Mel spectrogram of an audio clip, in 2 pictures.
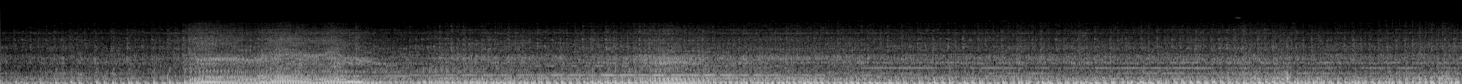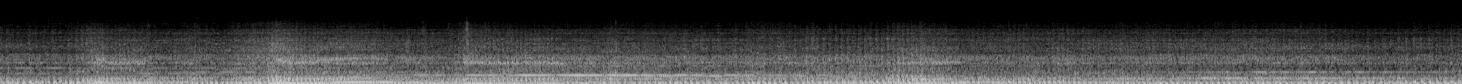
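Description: Bajaj Pulsar 200NS motorcycle's single-cylinder engine running at low speed on a rough dirt trail, the revs rising and falling with the throttle, over a heavy low rumble. It gets louder about two seconds in.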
